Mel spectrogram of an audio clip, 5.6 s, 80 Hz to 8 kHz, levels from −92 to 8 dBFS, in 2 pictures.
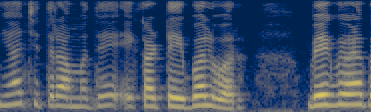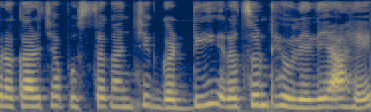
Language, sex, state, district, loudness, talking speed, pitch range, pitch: Marathi, female, Maharashtra, Solapur, -18 LUFS, 120 wpm, 225-255 Hz, 235 Hz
